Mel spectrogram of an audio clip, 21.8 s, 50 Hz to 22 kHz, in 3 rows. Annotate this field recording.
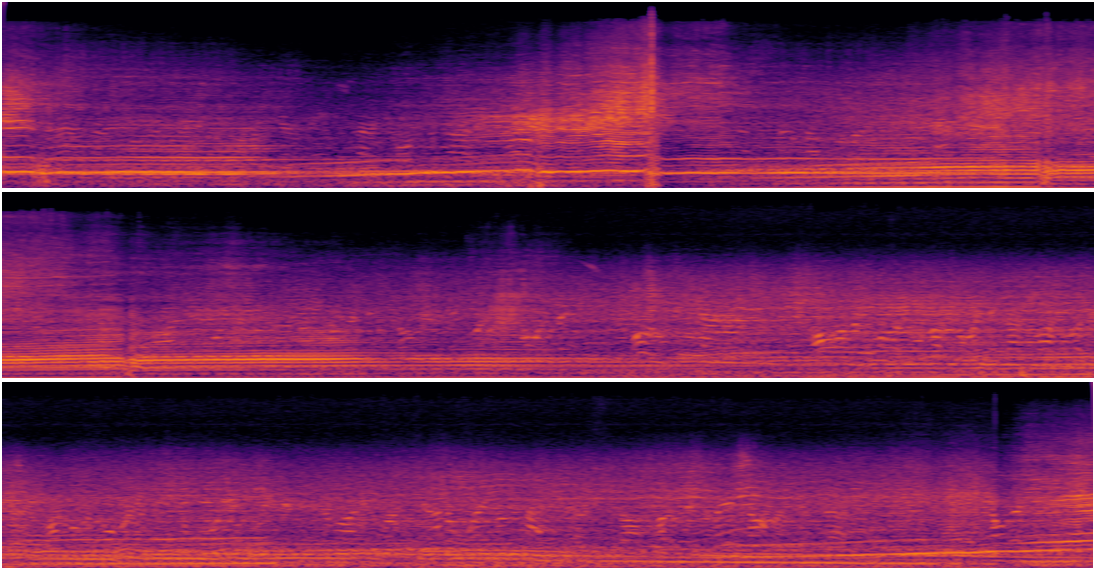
British Superbikes 2004 ... Qualifying ... part two ... Edwina's ... one point stereo to minidisk ...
